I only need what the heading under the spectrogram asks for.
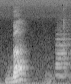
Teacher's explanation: We call this one a voiced labial stop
